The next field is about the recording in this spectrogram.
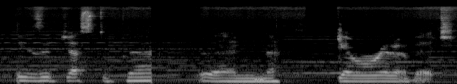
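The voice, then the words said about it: Deep rumbling cowboy voice. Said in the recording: “this big, deep voice kind of rumble ... Kind of sounds like John Wayne ... It was a poor John Wayne impression”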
